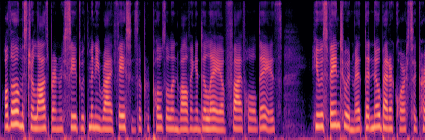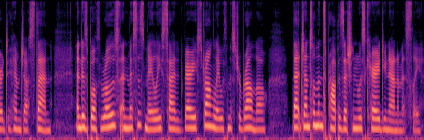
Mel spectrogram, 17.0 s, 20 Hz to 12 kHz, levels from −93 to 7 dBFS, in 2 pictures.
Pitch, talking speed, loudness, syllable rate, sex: 220 Hz, 175 wpm, -19 LUFS, 5.4 syllables/s, female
